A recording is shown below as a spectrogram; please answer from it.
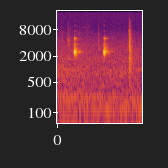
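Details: Audi door lock actuator just replaced, tested before the door panels go back on: two short, sharp clicks about half a second apart, then a softer snap; the new actuator cycles cleanly and the lock works.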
